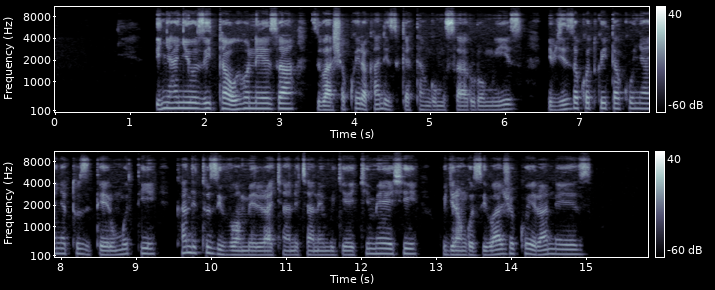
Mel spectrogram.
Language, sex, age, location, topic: Kinyarwanda, male, 18-24, Kigali, agriculture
